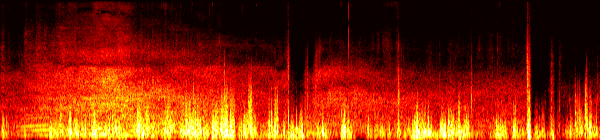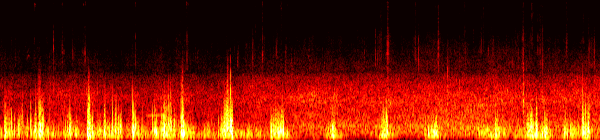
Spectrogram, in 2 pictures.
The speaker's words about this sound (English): Okay, so that was fun. I'm walking again.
